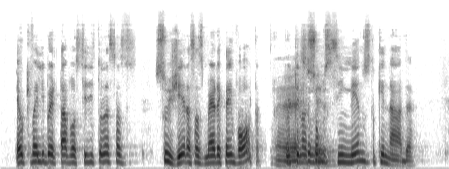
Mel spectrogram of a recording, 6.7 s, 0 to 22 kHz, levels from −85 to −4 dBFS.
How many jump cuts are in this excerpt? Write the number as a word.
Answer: one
